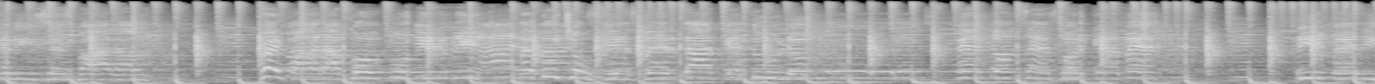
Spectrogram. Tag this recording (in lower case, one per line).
music
exciting music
